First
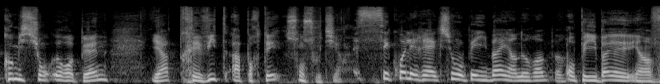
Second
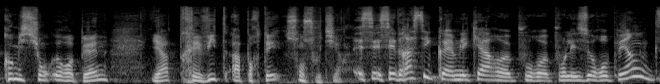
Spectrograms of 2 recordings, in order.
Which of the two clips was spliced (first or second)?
first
